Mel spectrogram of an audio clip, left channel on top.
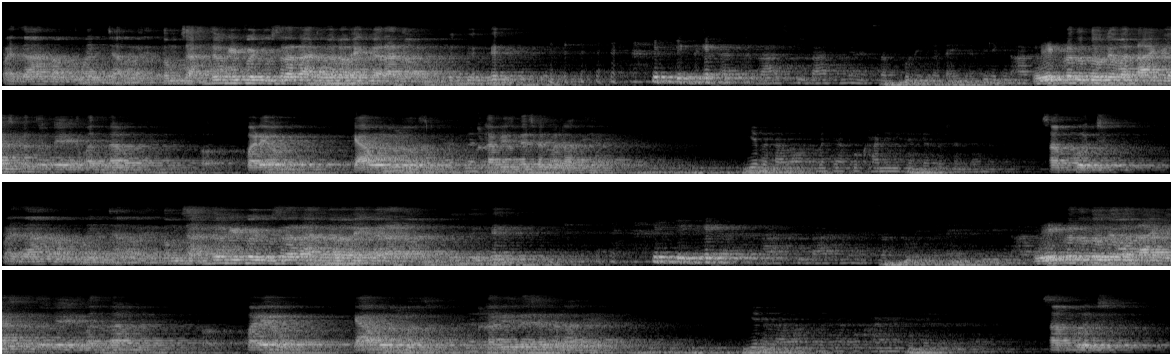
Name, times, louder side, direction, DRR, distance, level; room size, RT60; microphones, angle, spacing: voice 1, 0.0-5.0 6.5-7.1 10.3-13.0 13.7-13.8 14.1-14.6 15.2-15.9 16.4-17.7 22.1-22.7, left 1 dB, 85° left, -1 dB, 0.9 m, -25 dB
voice 2, 0.7-3.8 5.5-6.5 6.9-12.0 15.4-16.9 19.1-21.6, left 3 dB, 40° left, 1 dB, 0.3 m, -39 dB
sound 1, 2.9-6.0 6.5-6.6 7.0-7.3 8.8-10.2 10.4-12.2 12.5-21.1, right 1 dB, 35° right, 0.6 m, -39 dB
7.1 x 3.5 x 3.8 m, 2.5 s
head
